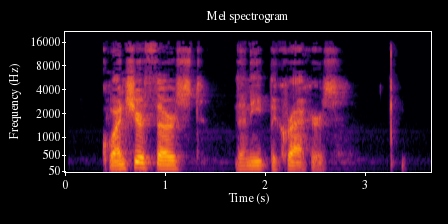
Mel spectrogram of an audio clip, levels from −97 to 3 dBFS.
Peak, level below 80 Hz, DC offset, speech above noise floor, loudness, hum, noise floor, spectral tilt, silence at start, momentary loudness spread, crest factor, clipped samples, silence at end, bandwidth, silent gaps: -4 dBFS; -64 dBFS; under 0.1%; 20 dB; -21 LUFS; none; -41 dBFS; -4 dB/octave; 0.4 s; 21 LU; 20 dB; under 0.1%; 0.9 s; 16.5 kHz; none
